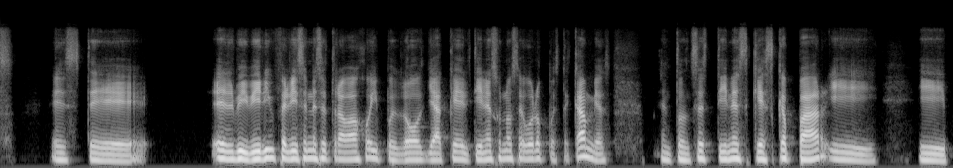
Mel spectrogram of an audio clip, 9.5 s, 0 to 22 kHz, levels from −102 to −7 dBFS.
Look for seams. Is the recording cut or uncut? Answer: cut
